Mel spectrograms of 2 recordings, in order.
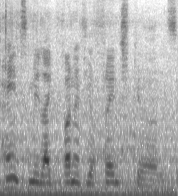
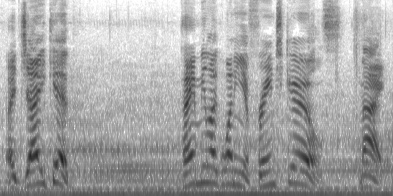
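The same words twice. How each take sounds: First: Lightly acted seductive film quote; sultry movie line. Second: Put-on high, loud, broad Australian accent; Aussie accent. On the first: Streamer quoting the movie line to chat, lightly sultry. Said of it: "First off, the movie, but when you say". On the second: Streamer showing how an Aussie would say it, exaggerated Aussie accent. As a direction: call it out like a brash Aussie. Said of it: "But if an Aussie said it".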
